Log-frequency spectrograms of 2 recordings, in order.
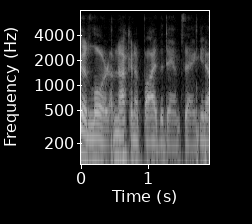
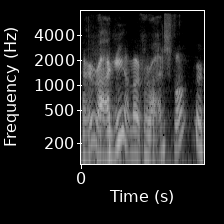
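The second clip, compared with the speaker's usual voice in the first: put-on cartoon dog voice, higher; 5 semitones higher than usual. Retelling how he greets a Transformers fan friend: Scooby-Doo voice. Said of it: "in Scooby's voice and calling him a Transformer".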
